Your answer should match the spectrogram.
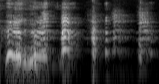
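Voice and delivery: loud high burst of laughter; big laugh. Real, not acted. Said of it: "I love that laugh".

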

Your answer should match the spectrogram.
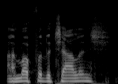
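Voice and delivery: ordinary talk, nothing marked

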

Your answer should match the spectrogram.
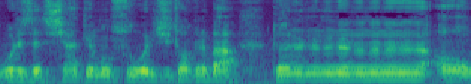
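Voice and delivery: ordinary delivery

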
